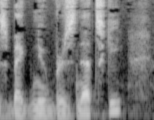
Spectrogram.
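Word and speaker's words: Zbigniew Brzezinski: You can also read a book called The Grand Chessboard by a guy named Zbigniew Brzeznetsky, which I cannot believe I pronounced correctly.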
